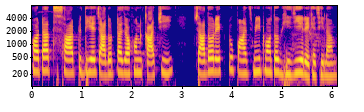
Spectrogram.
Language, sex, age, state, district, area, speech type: Bengali, female, 18-30, West Bengal, Paschim Medinipur, rural, spontaneous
